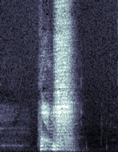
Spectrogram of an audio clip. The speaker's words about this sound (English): Bless you. Sorry about that. That's all right. Every now and then I'll catch a sneeze in the middle of talking.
